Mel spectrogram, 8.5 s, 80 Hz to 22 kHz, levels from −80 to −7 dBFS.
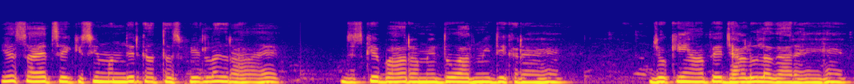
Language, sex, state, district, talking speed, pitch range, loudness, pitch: Hindi, male, Arunachal Pradesh, Lower Dibang Valley, 185 wpm, 180-200 Hz, -12 LUFS, 190 Hz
